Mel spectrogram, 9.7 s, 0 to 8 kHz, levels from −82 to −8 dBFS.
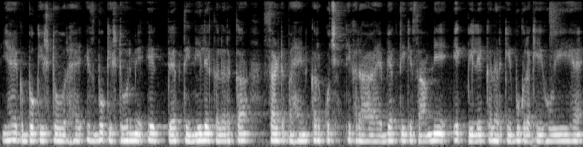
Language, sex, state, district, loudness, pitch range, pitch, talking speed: Hindi, male, Bihar, West Champaran, -16 LUFS, 130-140 Hz, 135 Hz, 190 wpm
